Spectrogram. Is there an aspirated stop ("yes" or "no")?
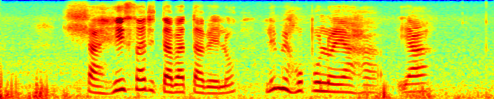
no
